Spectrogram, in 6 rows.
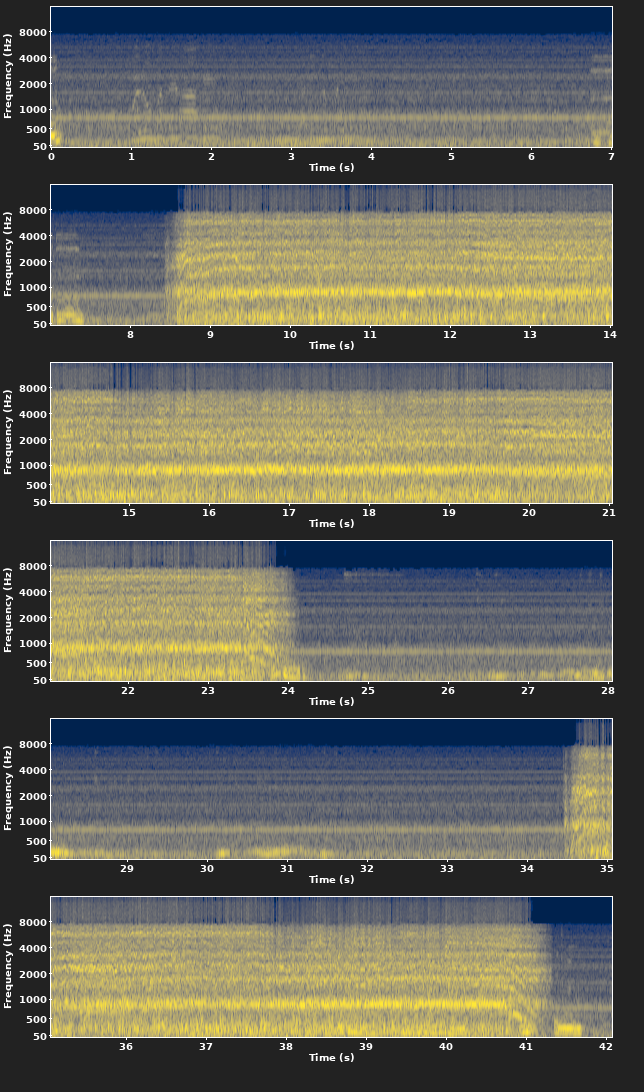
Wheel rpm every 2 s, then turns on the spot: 0, 0, 0, 0, 170, 230, 210, 210, 210, 230, 220, 140, 0, 0, 0, 0, 0, 90, 220, 220, 200.
none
